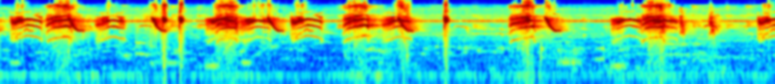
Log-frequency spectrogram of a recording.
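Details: Female prinia (local name prinjak lumut) calling, used as a lure: harsh, nasal, down-slurred notes in short bursts, roughly one burst per second, with sharp clicking snaps between them.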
